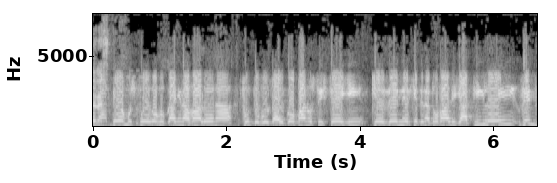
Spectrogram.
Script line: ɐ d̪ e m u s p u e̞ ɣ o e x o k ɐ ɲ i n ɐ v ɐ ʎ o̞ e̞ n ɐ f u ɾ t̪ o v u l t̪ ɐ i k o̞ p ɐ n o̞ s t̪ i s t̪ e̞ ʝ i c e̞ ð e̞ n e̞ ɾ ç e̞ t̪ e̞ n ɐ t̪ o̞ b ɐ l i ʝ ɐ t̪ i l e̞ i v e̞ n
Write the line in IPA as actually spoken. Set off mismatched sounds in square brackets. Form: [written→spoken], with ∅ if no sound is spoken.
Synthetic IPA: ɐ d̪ e m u s p u e̞ ɣ o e x o k ɐ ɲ i n ɐ v ɐ [ʎ→l] o̞ e̞ n ɐ f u [ɾ→l] t̪ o v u l t̪ ɐ i k o̞ p ɐ n o̞ s t̪ i s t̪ e̞ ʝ i c e̞ ð e̞ n e̞ ɾ ç e̞ t̪ e̞ n ɐ t̪ o̞ [b→v] ɐ l i ʝ ɐ t̪ i l e̞ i [v→ð] e̞ n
